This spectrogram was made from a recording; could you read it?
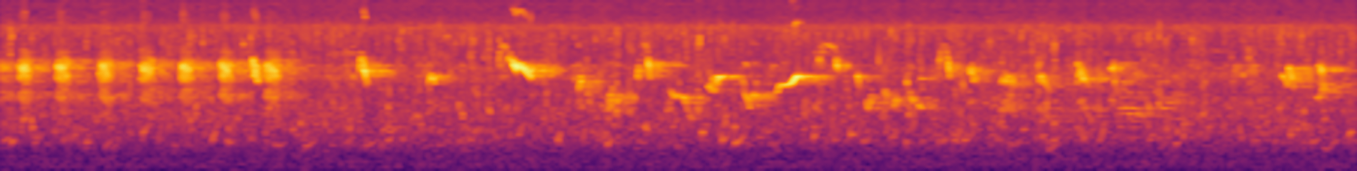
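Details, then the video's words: Bali myna song for teaching other birds: begins with a series of short harsh rasping notes about four per second, followed by a jumble of whistled slurs and chattering. "suara masteran burung jalak bali"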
